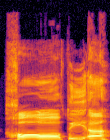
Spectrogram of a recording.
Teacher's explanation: Xoti'a xo yo'g'on ikki harakat miqdori cho'zish bor.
